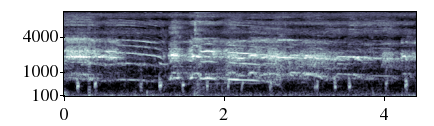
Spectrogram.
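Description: A Boston Black gamefowl stag crows loudly and close, one long drawn-out call with clucking and other fowl noises around it.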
